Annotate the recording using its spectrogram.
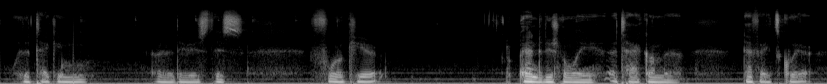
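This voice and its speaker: A somewhat breathy man's voice at medium pitch. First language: German. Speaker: chess streamer. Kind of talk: live game commentary. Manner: halting.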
